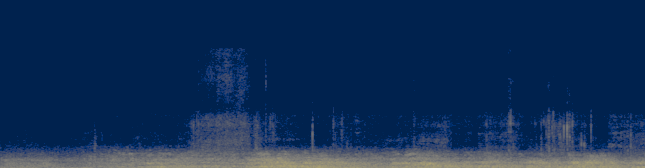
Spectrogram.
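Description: Wind buffeting the microphone, swelling louder about two and a half seconds in, over a steady low rumble.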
